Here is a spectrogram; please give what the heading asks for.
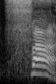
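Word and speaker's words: فاء: এরপরে ফা ফা ভুল উচ্চারণ, ফা ভুল উচ্চারণ, ফা সঠিক উচ্চারণ, ফা সঠিক উচ্চারণ।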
